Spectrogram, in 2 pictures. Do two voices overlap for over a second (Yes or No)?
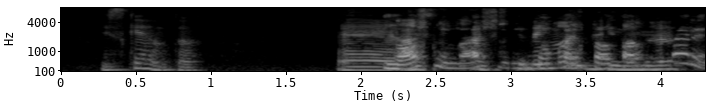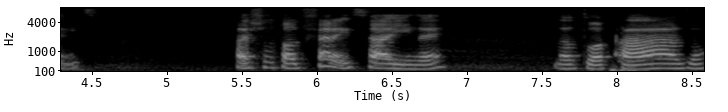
Yes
